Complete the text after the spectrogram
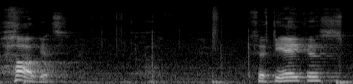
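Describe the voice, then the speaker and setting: Man playing a high-voiced, guarded country innkeeper, echoey stage. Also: drawn-out words. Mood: guarded, curt. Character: reticent rural innkeeper, curt and guarded about local secrets. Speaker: amateur stage actor. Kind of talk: live stage play acting. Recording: echoey hall, stage play recording with hiss.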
